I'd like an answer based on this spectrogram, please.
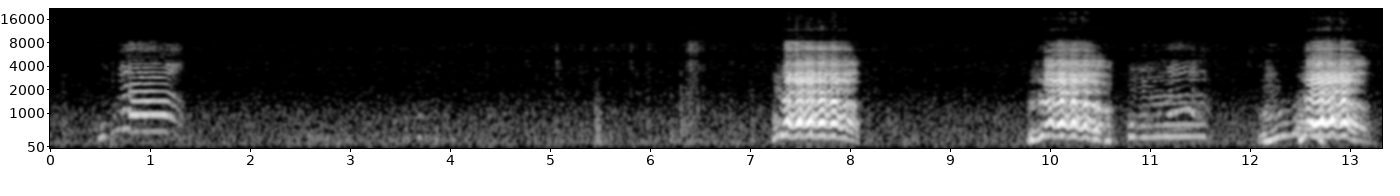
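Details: Goat screaming: loud, harsh, arched bleats with rich stacked harmonics, each under a second, one quiet bleat early then three loud ones spaced a few seconds apart, with a shorter lower cry between the last two; otherwise quiet.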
